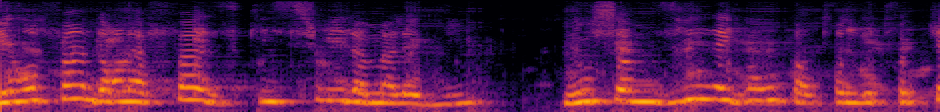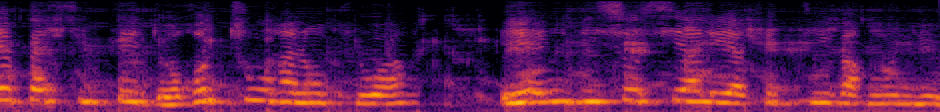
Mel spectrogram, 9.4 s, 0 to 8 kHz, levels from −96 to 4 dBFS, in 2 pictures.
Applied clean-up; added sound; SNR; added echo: neural separator model SepFormer DNS4.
